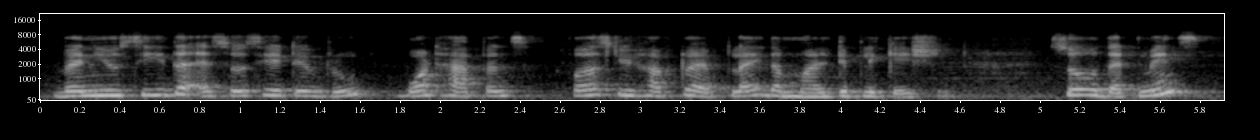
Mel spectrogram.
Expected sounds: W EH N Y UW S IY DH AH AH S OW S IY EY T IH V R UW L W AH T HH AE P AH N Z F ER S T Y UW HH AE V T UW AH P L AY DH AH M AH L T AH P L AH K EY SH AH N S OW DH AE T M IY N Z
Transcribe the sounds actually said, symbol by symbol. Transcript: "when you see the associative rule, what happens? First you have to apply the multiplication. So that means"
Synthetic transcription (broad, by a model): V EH N Y UW S IY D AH AH S OW S IY EY T IH V R UW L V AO T HH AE P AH N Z F ER S T Y UW HH AE V T UW AH P L AY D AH M AH L T AH P L AH K EY SH AH N S OW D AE T M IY N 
